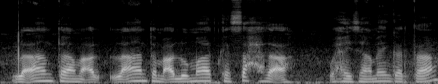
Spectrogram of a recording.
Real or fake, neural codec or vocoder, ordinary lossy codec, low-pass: real; none; none; none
